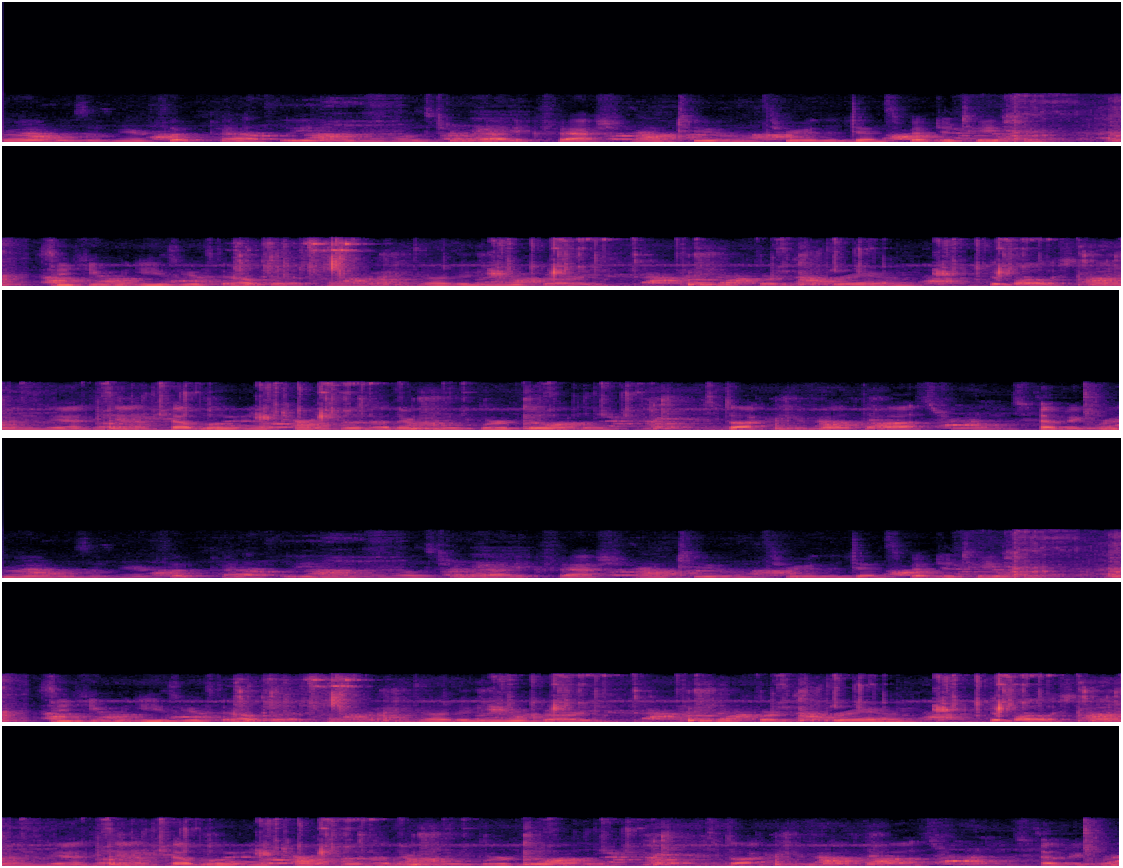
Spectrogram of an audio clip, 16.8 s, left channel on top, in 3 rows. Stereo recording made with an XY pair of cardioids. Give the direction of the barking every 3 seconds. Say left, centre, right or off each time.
left, left, left, centre, right, right.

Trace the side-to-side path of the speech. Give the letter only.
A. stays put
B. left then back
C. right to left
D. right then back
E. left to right
D.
